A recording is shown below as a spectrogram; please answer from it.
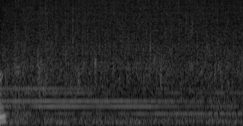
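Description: Steady patter of falling water droplets, like rain, under soft background music holding a few long notes.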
